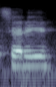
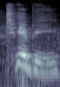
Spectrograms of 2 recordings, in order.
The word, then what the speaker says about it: Tibby: Old titty, yeah. Let's Yep. go. It's Tibby with a B. Like, Tibby.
